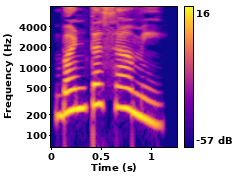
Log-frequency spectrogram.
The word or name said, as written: ಬಂಟಸಾಮಿ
